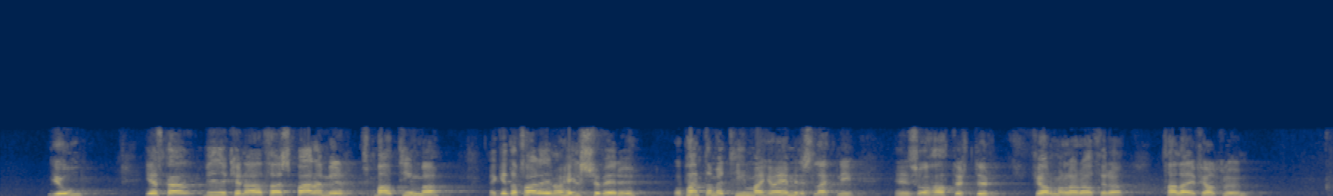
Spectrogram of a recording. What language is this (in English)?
Icelandic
